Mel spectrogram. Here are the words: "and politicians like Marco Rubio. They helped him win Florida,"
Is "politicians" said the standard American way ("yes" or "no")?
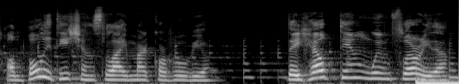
no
